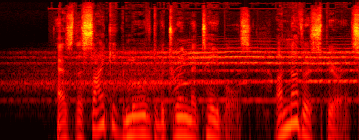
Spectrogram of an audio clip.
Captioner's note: voiceover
